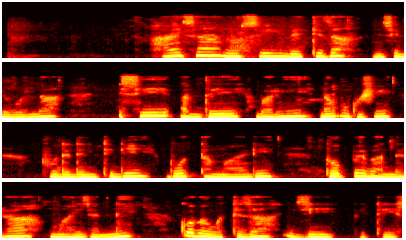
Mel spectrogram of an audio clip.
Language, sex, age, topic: Gamo, female, 18-24, government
